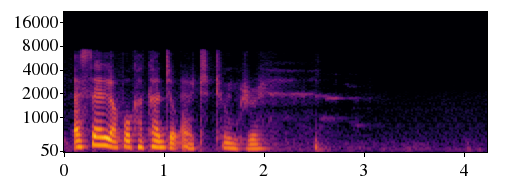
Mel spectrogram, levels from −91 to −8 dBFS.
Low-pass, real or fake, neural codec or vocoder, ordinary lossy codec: 7.2 kHz; fake; codec, 16 kHz, 0.5 kbps, FunCodec, trained on Chinese and English, 25 frames a second; none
